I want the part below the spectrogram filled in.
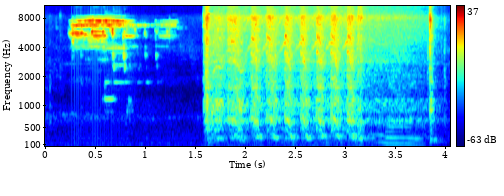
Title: (397) L300: HARD STARTING BA?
